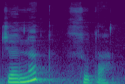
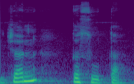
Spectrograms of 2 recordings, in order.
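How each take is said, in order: First: The word is split after the syllable 'janak'. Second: The word is split after the syllable 'jan'. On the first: The speaker calls it right. "कैसे पढ़ेंगे हम" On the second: The speaker calls it wrong. "ऐसे नहीं पढ़ेंगे"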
